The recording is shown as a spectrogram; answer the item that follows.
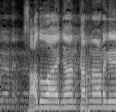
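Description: A man's voice chanting swalath (blessings on the Prophet) in a melodic, drawn-out way over a steady low held tone. It dips briefly and resumes about half a second in.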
